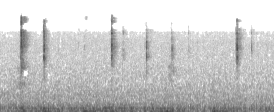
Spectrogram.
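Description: A thin needle-like blade held in pink-nailed fingers scratches and scores lines into a solid, palm-sized pink-and-white striped bar of soap held in one hand. Seven short, bright, crisp scrapes sound over a steady low hum, each dying away almost at once.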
